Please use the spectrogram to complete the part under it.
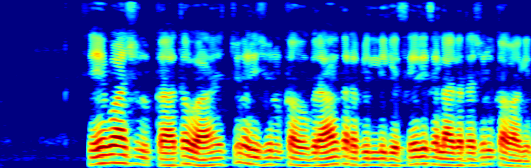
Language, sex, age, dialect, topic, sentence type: Kannada, male, 25-30, Coastal/Dakshin, banking, statement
